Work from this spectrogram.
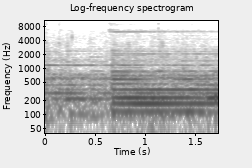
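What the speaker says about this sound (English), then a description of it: "running through acid rain like I'm doing right now" Acid rain falls in the video game Kenshi as a steady hiss of rain, with a tonal background hum that thickens suddenly partway through, continuing evenly to the end without any talk.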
